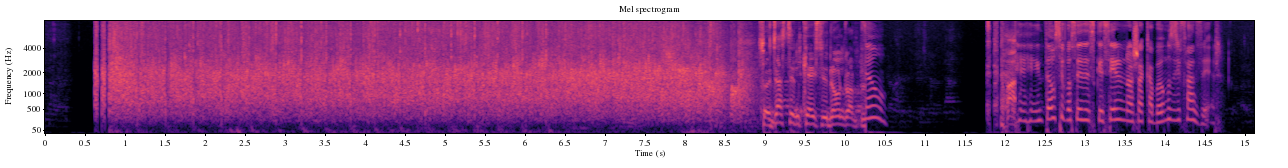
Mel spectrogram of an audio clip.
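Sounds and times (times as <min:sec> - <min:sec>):
audience applause: 0:00.6 - 0:09.0
speech: 0:09.0 - 0:10.6, 0:12.0 - 0:14.8.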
